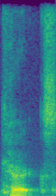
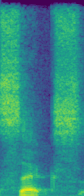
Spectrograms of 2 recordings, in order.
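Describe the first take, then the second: First: The name begins with a K sound. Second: The name begins with an S sound. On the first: The speaker calls it right. "I call it Kex" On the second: The speaker calls it wrong. "I just can't bring myself to call it sex"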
